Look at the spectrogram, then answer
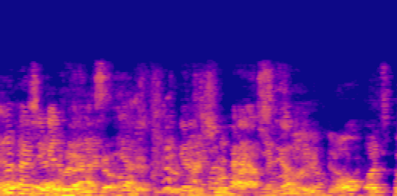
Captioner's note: people chatter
